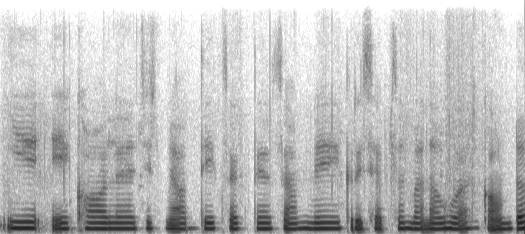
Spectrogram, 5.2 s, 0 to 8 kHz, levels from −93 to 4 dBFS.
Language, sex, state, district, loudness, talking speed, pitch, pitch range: Hindi, female, Haryana, Rohtak, -18 LUFS, 195 wpm, 195 Hz, 195-205 Hz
